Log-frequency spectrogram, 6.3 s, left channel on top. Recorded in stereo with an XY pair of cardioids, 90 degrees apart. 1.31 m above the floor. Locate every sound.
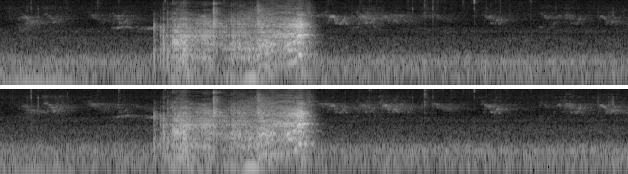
1.5 s a zipper: 15° left, 2.5 m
